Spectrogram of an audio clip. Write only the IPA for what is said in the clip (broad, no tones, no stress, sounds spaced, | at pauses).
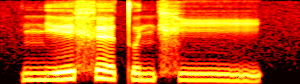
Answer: nʲ e x ɛ t̪ ʊ nʲ x iː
